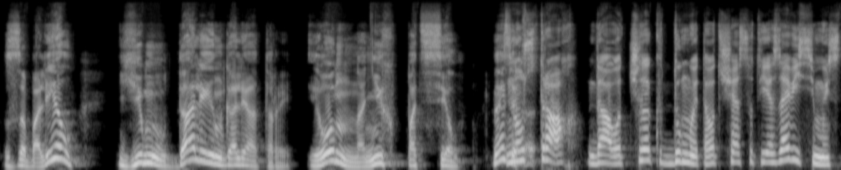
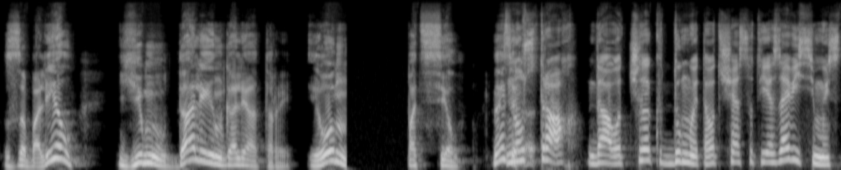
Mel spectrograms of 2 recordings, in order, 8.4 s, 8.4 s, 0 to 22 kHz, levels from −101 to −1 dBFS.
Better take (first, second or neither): first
